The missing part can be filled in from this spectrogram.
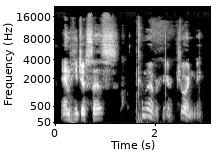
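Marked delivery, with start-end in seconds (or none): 1.6-2.9 put-on very old, elderly man's voice. Voicing a man in a wheelchair at a tea table, very old man voice. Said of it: "a very old man in a wheelchair".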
